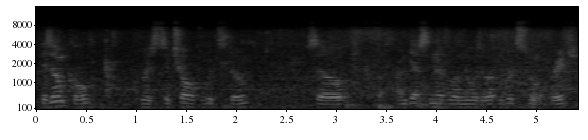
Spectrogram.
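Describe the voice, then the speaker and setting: A soft-spoken young man giving an informal lecture, relaxed and chatty with frequent ums. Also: medium pitch, fairly quick. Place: lecture room with projector, indoors. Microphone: far room camera. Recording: echoey room from far off with loud hiss.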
